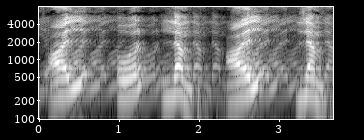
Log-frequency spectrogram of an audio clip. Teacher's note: کو لام کے ساتھ ملائیں گے، لام کو میم کے ساتھ، لام کی 2 بار آواز آنی چاہیے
